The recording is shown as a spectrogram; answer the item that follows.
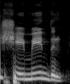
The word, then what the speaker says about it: क्षेमेंद्र: right next we have क्षेमेंद्र इनमें case silent है क्षेमेंद्र इ इनका एसोसिएशन है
